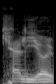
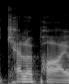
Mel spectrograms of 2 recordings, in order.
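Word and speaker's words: Calliope: one the muse story i pronounced it kelly-o but it's it's pronounced differently kalapai or something like that and i was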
